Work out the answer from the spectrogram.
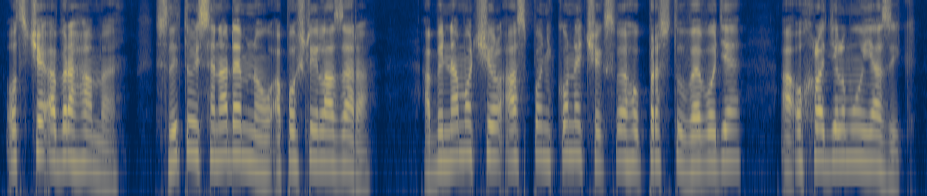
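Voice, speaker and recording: A rich man in torment pleads desperately, his voice lifted high and loud with strain, put on by a male reader. The recording is dry and close, with a smooth, clear tone. It sounds like a spoken Bible story. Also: no echo. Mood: pleading.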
